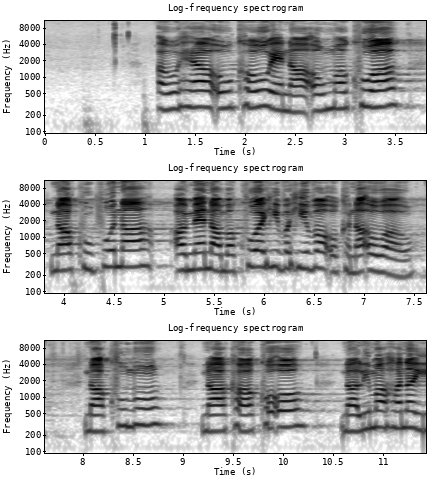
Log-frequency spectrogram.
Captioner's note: speaks in Hawaiian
